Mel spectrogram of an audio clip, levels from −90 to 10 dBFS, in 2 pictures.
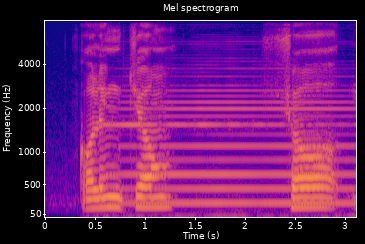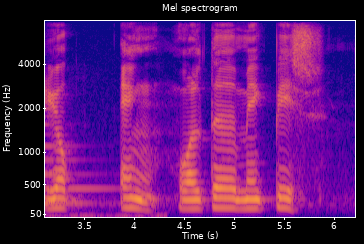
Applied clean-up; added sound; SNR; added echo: none; Bowed string instrument; 8 dB; none.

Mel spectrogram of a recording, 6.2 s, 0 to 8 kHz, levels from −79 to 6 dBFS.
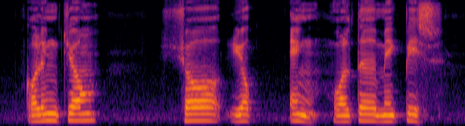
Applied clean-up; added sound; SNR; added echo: none; none; none; none.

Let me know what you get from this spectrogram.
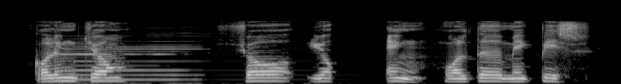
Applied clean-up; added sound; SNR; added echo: classical method spectral subtraction.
